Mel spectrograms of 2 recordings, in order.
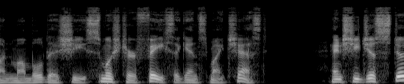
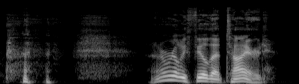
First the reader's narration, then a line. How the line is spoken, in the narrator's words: I chuckled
